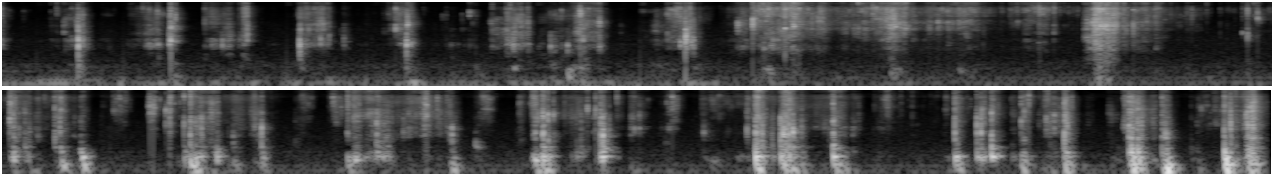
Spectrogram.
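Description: Crisp crackling and crunching of wax-coated, slime-soaked melamine sponge pieces being cut and crushed. The sound comes in irregular bursts, with a longer stretch of steady crackling a third of the way in. It is picked up by a phone's built-in microphone.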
